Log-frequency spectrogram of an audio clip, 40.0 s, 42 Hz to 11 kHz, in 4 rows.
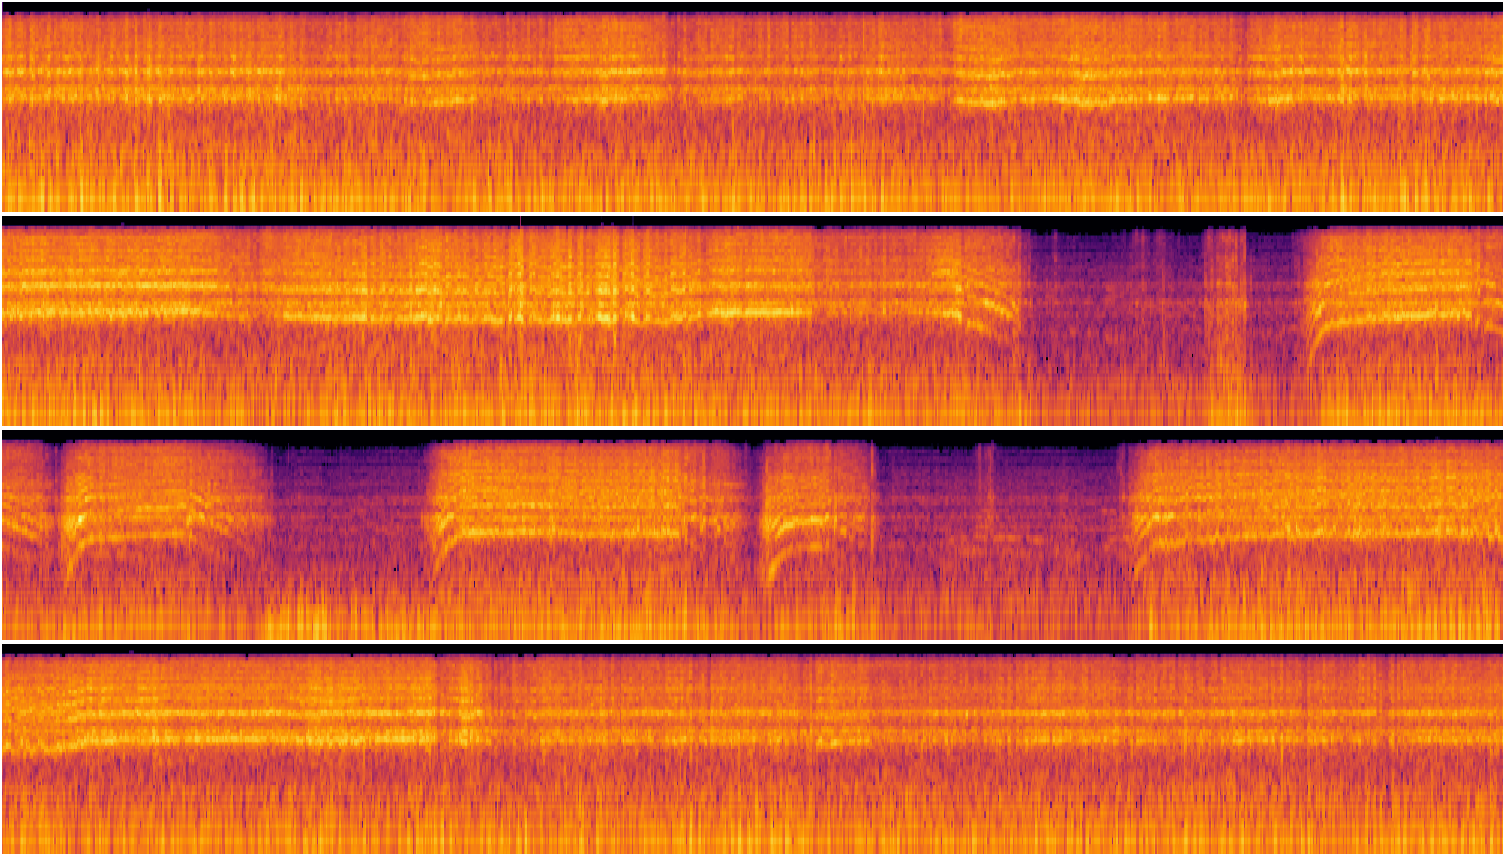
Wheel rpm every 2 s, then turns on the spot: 240, 230, 230, 230, 230, 210, 210, 220, 70, 70, 80, 90, 80, 20, 140, 200, 230, 230, 230, 230.
16-18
